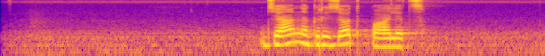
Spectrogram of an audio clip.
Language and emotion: Russian, neutral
